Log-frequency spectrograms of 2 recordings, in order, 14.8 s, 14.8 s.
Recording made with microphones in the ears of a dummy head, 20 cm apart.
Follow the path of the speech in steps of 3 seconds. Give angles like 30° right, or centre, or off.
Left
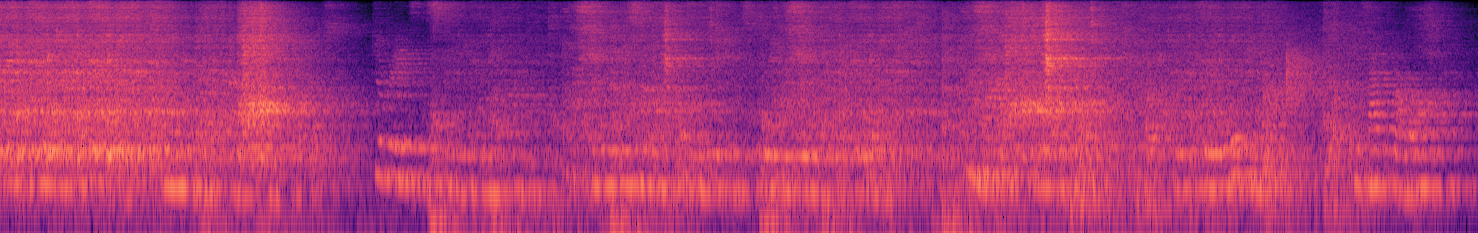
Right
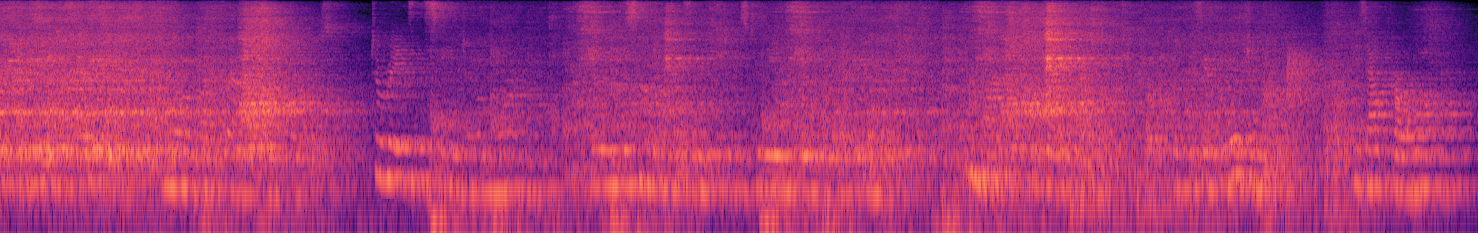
80° right, 80° right, 40° right, 20° right, 60° right.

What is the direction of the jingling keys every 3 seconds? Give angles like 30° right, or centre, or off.
off, 30° left, 20° left, centre, off.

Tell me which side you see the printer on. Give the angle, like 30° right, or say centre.
30° left.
